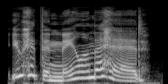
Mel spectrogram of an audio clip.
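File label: you hit the nail on the head, female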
